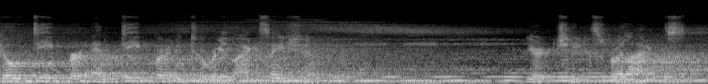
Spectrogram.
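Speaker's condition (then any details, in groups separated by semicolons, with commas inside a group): No condition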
